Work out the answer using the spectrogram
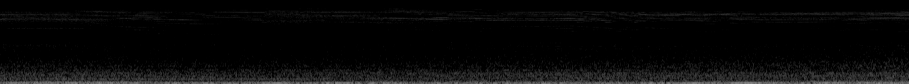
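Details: ASUS ROG Strix RTX 3070 White graphics card: thin, high-pitched whistling tones drift up and down with load over a steady fan hiss. Choke coil whine.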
